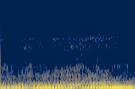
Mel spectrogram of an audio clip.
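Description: A low, steady mechanical rumble that grows slightly louder toward the end and then drops away.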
